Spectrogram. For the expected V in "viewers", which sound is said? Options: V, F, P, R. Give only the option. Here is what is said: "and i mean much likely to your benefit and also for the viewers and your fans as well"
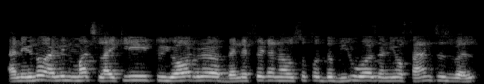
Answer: V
